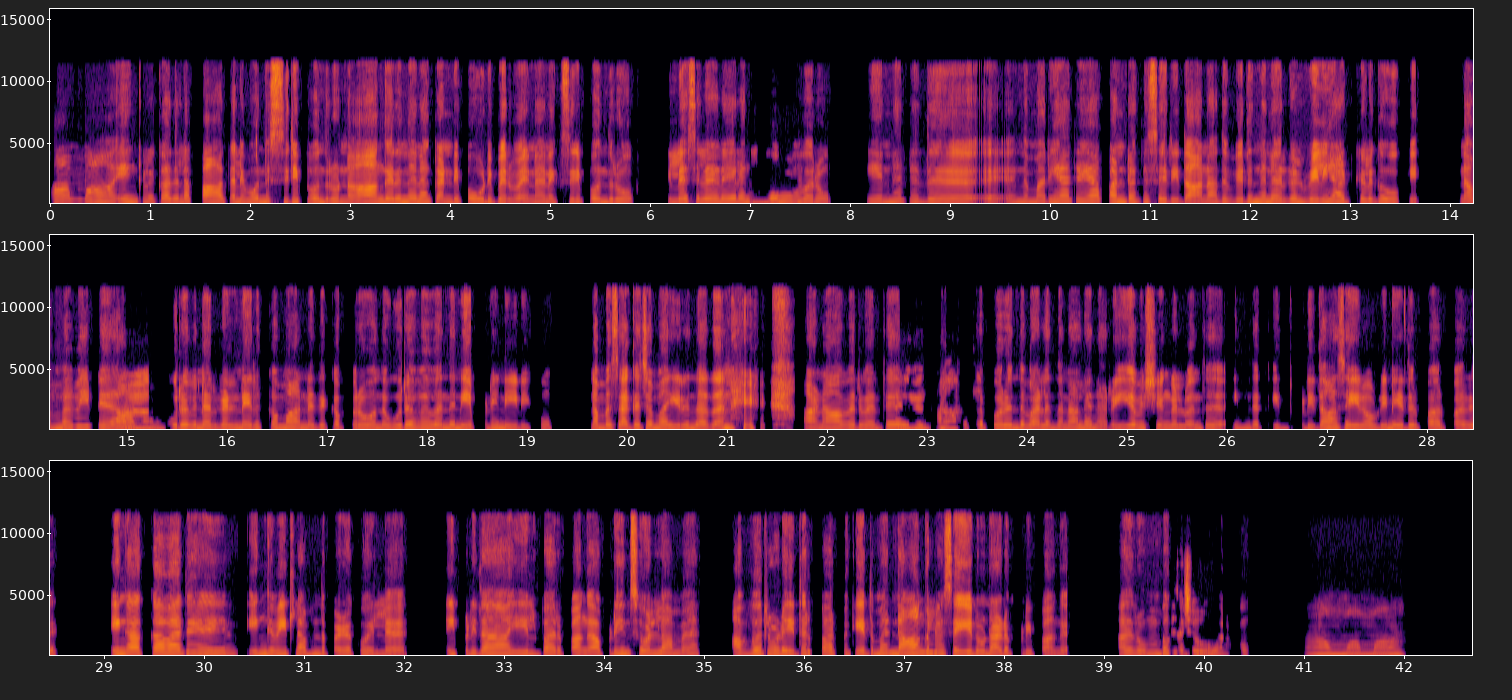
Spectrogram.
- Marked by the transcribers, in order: laughing while speaking: "நம்ப சகஜமா இருந்தா தானே"
- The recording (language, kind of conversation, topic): Tamil, podcast, விருந்தினர் வரும்போது உணவு பரிமாறும் வழக்கம் எப்படி இருக்கும்?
